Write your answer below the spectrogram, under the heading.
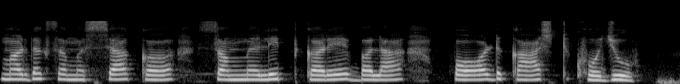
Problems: none marked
